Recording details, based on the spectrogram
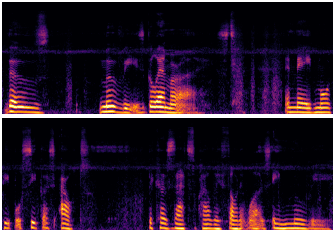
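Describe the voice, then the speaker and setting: A woman voicing an ancient, weary female vampire in a soft-spoken ASMR roleplay, with low chuckles. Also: level tone, extremely slow, creaky, slight background noise, exaggerated voice, rough recording.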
